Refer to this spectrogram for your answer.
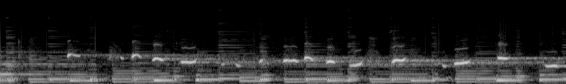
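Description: A thin, bright whistle, from a rubber hedgehog whistling through the holes in its right side, carries a wavering tune over steady, bouncy accompaniment with repeating low chords. The whistling stays clear and up front throughout, with no voices.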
